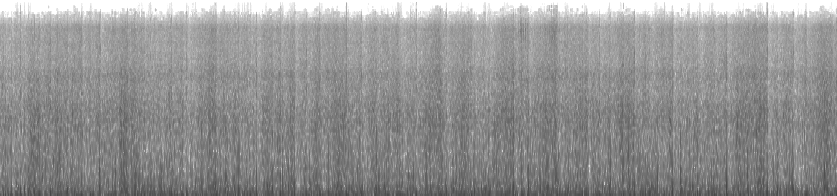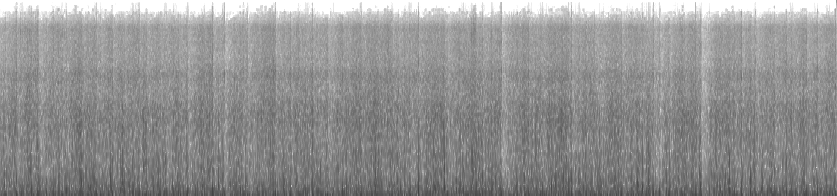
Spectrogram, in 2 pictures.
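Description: Wind roars loudly and buffets steadily against a gliding aircraft.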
